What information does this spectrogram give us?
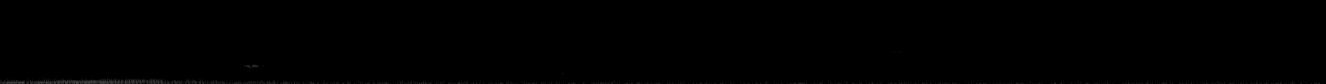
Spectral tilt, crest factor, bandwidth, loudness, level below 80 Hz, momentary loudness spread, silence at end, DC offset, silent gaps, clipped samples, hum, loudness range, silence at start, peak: -4.5 dB/octave; 18 dB; 16 kHz; -65 LUFS; -70 dBFS; 6 LU; 0 s; under 0.1%; none; under 0.1%; none; 4 LU; 0 s; -48 dBFS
